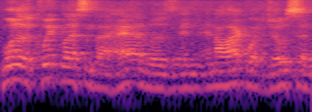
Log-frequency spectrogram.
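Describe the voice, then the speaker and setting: In a room with audible echo and noticeable background noise, a man talks at a moderate pace. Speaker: recovery program graduate. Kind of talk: testimony.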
